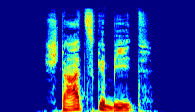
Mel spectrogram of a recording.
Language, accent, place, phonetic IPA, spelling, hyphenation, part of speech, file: German, Germany, Berlin, [ˈʃtaːtsɡəbiːt], Staatsgebiet, Staats‧ge‧biet, noun, De-Staatsgebiet.ogg
- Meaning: national territory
